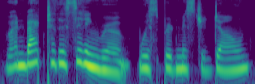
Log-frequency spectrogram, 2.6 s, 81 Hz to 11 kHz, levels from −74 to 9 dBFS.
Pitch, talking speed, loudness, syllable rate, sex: 215 Hz, 210 wpm, -17 LUFS, 5.5 syllables/s, female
